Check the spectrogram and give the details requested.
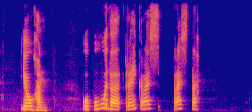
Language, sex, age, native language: Icelandic, female, 40-49, Icelandic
